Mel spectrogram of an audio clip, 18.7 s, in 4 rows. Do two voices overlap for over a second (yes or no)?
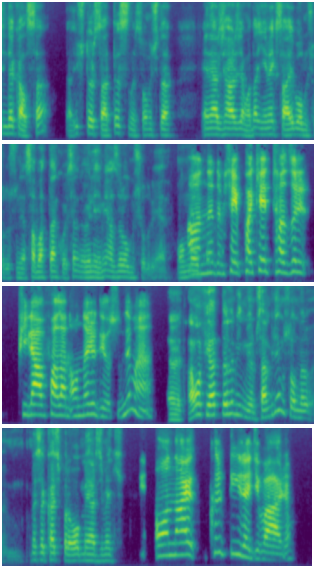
no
